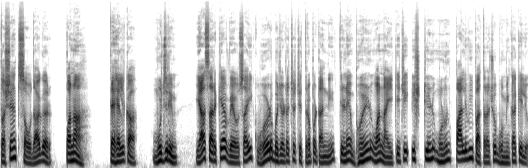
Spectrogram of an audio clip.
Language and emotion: Goan Konkani, neutral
